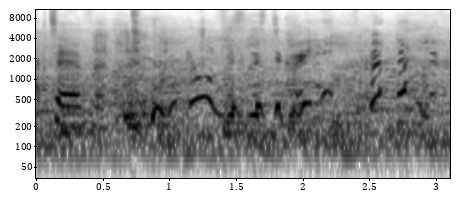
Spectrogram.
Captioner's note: laughing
